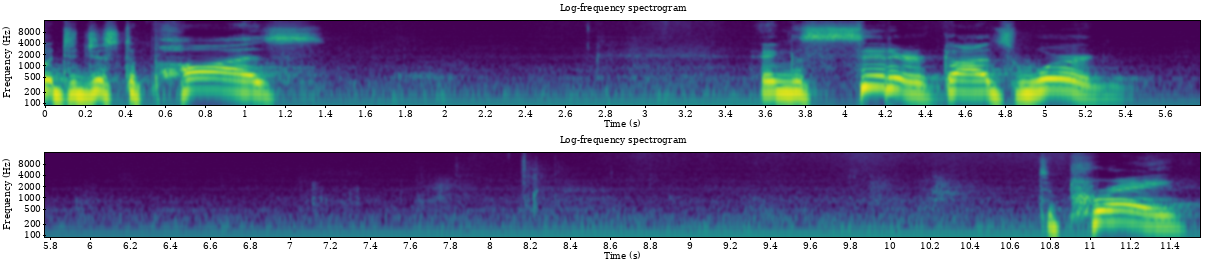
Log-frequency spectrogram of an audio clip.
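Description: An elderly man speaks slowly and deliberately through a microphone, with long pauses.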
